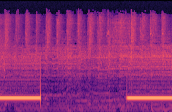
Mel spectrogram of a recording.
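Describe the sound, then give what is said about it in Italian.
An outgoing telephone call ringing through: a steady mid-pitched ringback tone sounds, stops for almost two seconds, then starts again. “Per esempio, chiamiamo Giulietto Chiesa.”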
